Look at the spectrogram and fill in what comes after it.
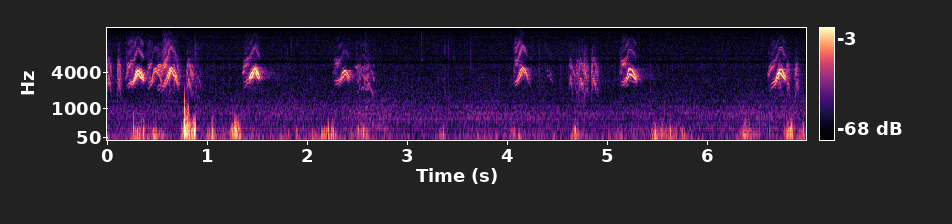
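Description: Small birds chirping: short, sharp chirps that sweep downward, repeated every half second to second or so, over irregular low thumps and rumbles on the microphone.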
